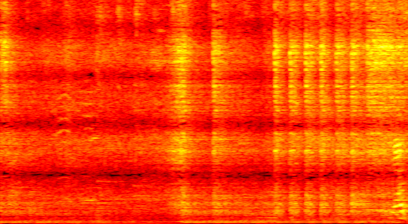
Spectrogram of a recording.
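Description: Machine-like sound effect played over the stage speakers for the villain's freeze-ray gadget going off wrong: a deep rumble, then about two seconds in a louder motor-like sound with a run of rapid clicks, over a steady low hum.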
